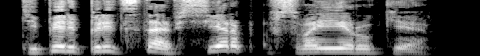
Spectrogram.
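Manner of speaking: ordinary delivery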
